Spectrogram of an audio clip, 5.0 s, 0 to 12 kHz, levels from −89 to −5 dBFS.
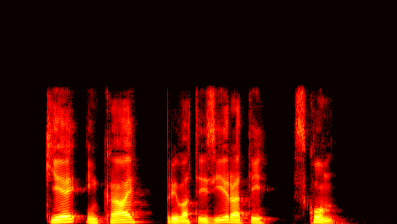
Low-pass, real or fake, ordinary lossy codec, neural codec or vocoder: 7.2 kHz; fake; none; codec, 16 kHz, 4 kbps, X-Codec, HuBERT features, trained on balanced general audio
